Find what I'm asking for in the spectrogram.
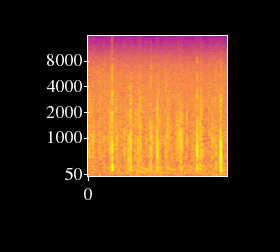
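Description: Raindrops patter on a hard surface at night, scattered individual taps over a soft steady wash of falling rain, with no voices.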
